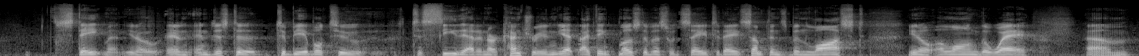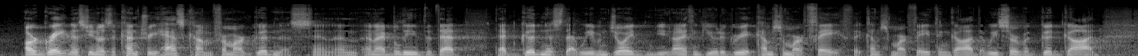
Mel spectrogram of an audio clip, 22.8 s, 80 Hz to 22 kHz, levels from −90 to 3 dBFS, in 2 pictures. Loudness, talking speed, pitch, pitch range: -28 LUFS, 225 wpm, 105 Hz, 100-115 Hz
